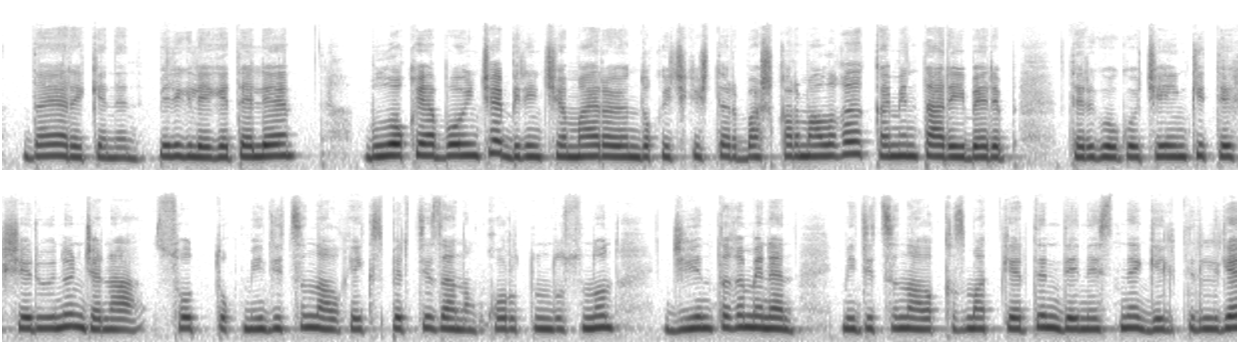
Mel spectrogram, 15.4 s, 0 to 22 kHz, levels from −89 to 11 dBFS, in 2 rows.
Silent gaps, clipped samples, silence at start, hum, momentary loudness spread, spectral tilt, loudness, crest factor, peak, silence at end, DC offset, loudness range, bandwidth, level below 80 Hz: none; under 0.1%; 0.15 s; none; 8 LU; -6 dB/octave; -21 LUFS; 16 dB; -4 dBFS; 0 s; under 0.1%; 4 LU; 12 kHz; -66 dBFS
